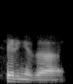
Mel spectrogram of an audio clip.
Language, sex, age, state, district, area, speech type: Tamil, male, 30-45, Tamil Nadu, Krishnagiri, rural, conversation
